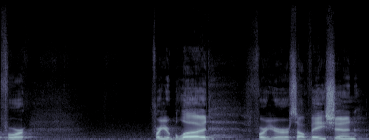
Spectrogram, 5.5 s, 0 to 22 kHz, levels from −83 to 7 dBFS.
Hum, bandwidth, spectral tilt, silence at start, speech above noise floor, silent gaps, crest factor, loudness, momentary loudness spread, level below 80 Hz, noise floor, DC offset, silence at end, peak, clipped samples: none; 17 kHz; -2.5 dB/octave; 0 s; 34 dB; none; 20 dB; -25 LUFS; 14 LU; -84 dBFS; -59 dBFS; under 0.1%; 0 s; -8 dBFS; under 0.1%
